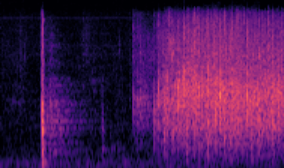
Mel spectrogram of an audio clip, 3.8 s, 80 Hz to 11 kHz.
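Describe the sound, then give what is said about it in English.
A single sharp knock rings out, then senators in the US Senate chamber break into applause for Strom Thurmond as he adjourns the Senate at the end of his 48-year career; it quickly swells into steady, dense clapping and holds loud to the end. “Thurmond paused, unsteady, even as he basked in the applause of his fellow senators.”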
